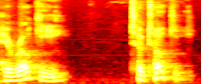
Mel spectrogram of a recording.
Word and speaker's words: Hiroki Totoki: Hiroki Totoki. Is that right? – I assume that was pretty good pronunciation.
